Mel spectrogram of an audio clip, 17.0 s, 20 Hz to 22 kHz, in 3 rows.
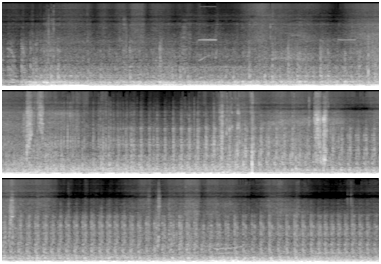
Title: EXTREME START diesel at -19,2°C with a very strong knocking sound, egr off 2.0 hdi #rybin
